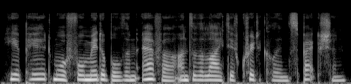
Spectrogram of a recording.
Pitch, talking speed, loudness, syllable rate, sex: 205 Hz, 205 wpm, -18 LUFS, 6.9 syllables/s, female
